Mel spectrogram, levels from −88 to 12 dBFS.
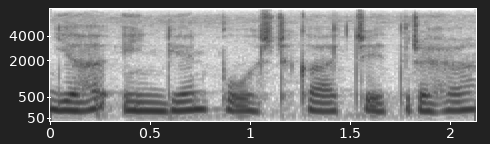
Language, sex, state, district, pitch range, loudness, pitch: Hindi, female, Jharkhand, Deoghar, 185-205 Hz, -15 LUFS, 195 Hz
